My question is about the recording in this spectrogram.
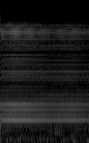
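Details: Tracer amplifier noise probe held at a plugged-in medical-grade isolation transformer: faint, steady buzz, very little leaked field compared with a noisy transformer; normal low emission.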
